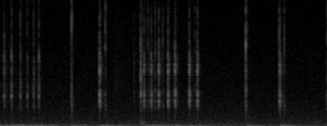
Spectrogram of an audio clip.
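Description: Faint computer keyboard typing as a number is entered: short quick runs of key clicks near the start and about halfway through, with single key presses in between.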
